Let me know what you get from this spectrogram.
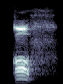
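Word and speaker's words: قاف: Membedakan kaf sama qaf. Kaf dan qaf. Biar nggak eh, apa terbalik bacanya. Intinya kalau ko, ka, ka. Makhraj huruf qaf. Ya. Oh iya. Qaf itu pada pangkal lidah atau lidah paling belakang ya.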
